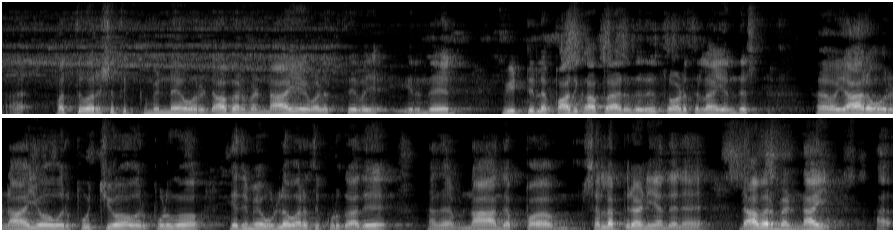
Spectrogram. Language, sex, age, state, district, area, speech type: Tamil, male, 60+, Tamil Nadu, Krishnagiri, rural, spontaneous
